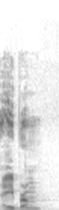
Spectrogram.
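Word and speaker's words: Aborn: defensive back jaylen abram he spells it a-b-o-r-n but it's pronounced abram um maybe that's an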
